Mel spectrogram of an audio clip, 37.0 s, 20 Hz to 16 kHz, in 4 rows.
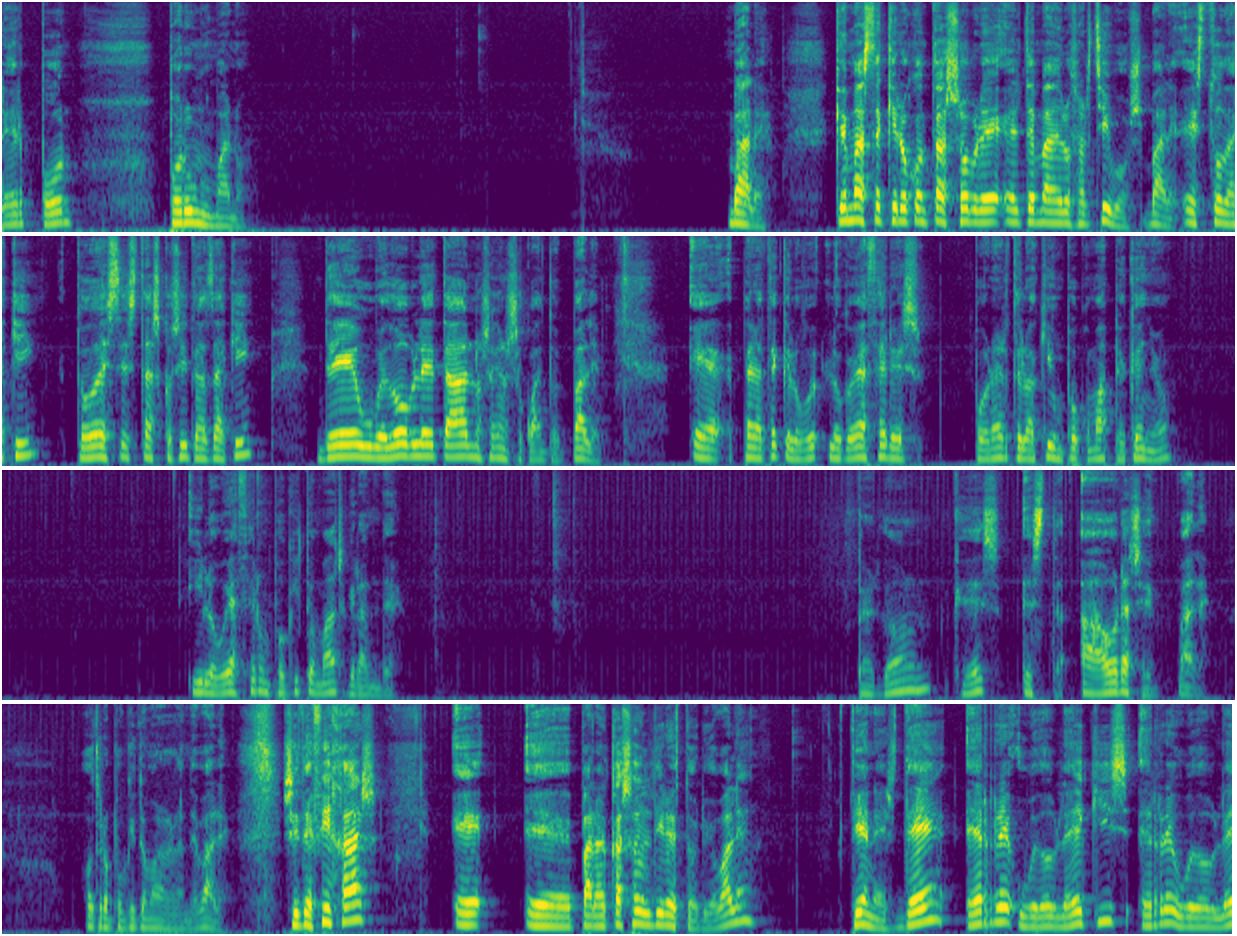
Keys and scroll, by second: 15.9 super+Right, 22.6 ctrl++, 26.2 ctrl++, 28.0 ctrl++.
